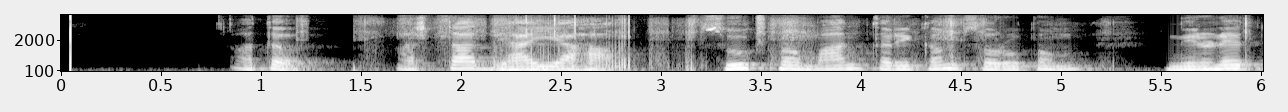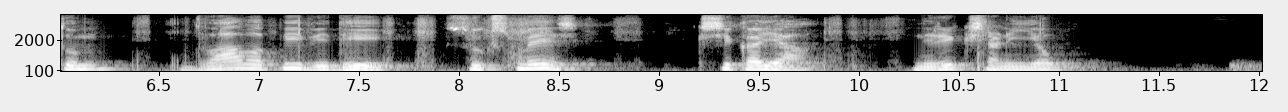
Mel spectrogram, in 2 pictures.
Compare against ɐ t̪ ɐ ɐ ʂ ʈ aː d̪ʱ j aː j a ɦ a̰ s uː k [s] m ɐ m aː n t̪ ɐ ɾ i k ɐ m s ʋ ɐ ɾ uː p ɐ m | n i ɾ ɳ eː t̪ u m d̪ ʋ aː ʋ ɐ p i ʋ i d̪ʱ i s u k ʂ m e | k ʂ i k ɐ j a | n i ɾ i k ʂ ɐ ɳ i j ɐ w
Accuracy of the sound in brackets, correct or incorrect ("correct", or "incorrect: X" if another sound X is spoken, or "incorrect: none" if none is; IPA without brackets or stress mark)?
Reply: incorrect: ʂ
